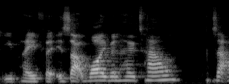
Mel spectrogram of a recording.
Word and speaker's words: Wivenhoe Town: Is that Wivenhoe Town? Is that how you say it? Wivenhoe Town.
